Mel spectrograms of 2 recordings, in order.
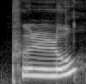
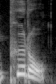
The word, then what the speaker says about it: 프로: So I found the 프로 sound a bit like 풀로. Okay. Yeah, again, the lir sound should be pronounced well. 프로, it should be 프로. Yeah, so it's a little more of an R than an L.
